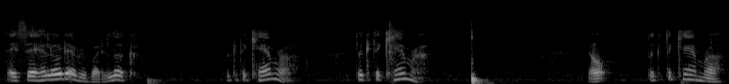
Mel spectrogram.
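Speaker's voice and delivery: high pet talk. Real, not acted. Coaxing dog to face camera.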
